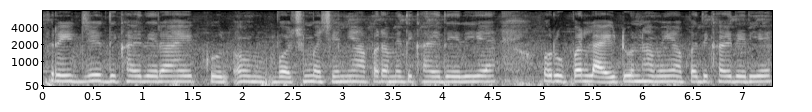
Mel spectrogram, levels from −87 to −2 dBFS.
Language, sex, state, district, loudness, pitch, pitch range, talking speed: Hindi, female, Bihar, East Champaran, -15 LUFS, 215 Hz, 205-220 Hz, 195 wpm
